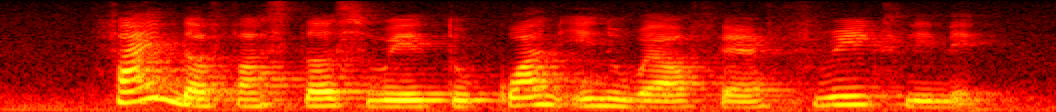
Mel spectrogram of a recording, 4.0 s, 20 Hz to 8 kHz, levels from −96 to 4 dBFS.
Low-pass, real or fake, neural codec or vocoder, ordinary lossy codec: none; real; none; none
